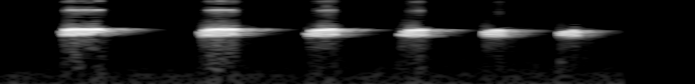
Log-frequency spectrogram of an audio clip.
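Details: Song of a tataupa tinamou, known locally as nambu pé roxo, used to attract male and female: six whistled notes that come faster and grow shorter and softer, ending the descending series.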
